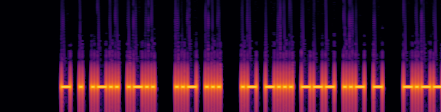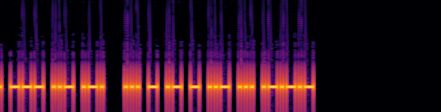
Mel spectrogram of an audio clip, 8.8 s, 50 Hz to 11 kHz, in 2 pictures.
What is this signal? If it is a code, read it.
Morse code, heard as a keyed tone, about 37 wpm, 700 Hz. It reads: TELL US ABOUT YOUR STATUS.
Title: Sentences from Top 1400 Words 40wpm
